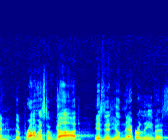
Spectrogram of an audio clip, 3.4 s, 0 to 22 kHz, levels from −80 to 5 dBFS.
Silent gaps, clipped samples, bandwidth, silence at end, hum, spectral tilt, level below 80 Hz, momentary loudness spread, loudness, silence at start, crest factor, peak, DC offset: none; under 0.1%; 16 kHz; 0 s; none; -5.5 dB/octave; -72 dBFS; 12 LU; -22 LUFS; 0 s; 18 dB; -4 dBFS; under 0.1%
